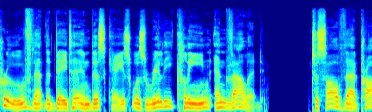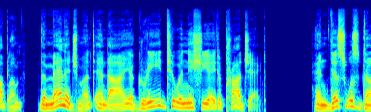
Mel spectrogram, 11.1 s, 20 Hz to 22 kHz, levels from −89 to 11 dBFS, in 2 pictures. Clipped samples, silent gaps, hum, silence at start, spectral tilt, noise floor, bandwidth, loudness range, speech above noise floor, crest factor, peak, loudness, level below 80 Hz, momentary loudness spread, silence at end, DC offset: under 0.1%; 4.03-4.62 s, 5.96-6.14 s, 9.56-10.26 s; none; 0 s; -5 dB/octave; under -90 dBFS; 17 kHz; 2 LU; over 72 dB; 16 dB; -2 dBFS; -18 LUFS; -52 dBFS; 8 LU; 0 s; under 0.1%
